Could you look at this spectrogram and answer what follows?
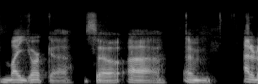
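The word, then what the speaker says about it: Mallorca: the Mediterranean the island I said it was Mala apparently it's pronounced mayorca so uh um I don't know how to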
